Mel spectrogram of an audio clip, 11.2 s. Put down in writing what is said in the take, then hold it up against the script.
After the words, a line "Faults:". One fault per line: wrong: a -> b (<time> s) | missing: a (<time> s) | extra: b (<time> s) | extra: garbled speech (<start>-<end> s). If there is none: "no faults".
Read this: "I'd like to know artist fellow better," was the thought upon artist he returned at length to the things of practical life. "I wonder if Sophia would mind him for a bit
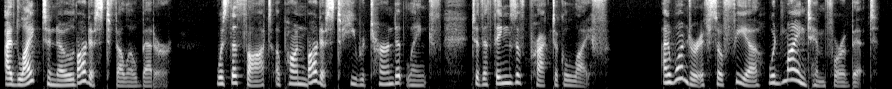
"I'd like to know artist fellow better," was the thought upon artist he returned at length to the things of practical life. "I wonder if Sophia would mind him for a bit
Faults:
no faults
